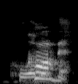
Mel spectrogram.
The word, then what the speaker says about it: Corbett: I have with me today, is it Corbett or Corbet? How do you pronounce it? Corbett.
